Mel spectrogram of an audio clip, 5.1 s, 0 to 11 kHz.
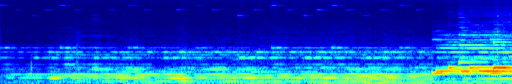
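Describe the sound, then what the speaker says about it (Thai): A soft synthetic hum of layered steady tones drones along, then shifts to a brighter, higher chord near the end; the low-speed pedestrian warning sound of a Deepal S07 electric car. "เป็นเสียงแจ้งเตือนคนเดินถนนที่ความเร็วต่ำนะครับ ก็คือเป็นเสียงสังเคราะห์"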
